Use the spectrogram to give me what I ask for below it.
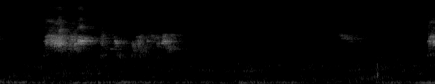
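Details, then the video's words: Robin tweeting in a backyard on a June 2024 evening. A quick cluster of several sharp chirps, a pause, then two more separated chirps, with light background hiss. "A Robin Hanging Out in the Backyard and Tweeted During the Evening of June 2024"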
